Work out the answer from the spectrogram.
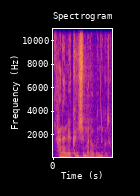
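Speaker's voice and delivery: low, fast, hushed repeat; quick soft echo. Shown as a demonstration. Preacher echoing her point to the congregation, quick soft echo. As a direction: toss it off under the breath. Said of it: "repeated phrase".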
